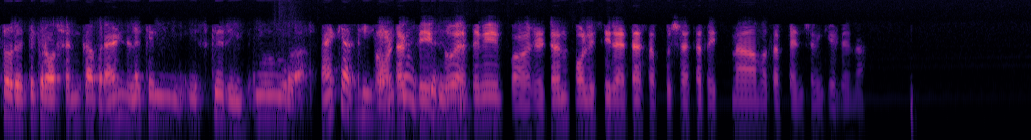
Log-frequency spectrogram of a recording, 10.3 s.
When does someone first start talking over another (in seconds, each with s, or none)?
3.5 s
